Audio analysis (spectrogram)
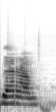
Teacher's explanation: G dengan bunyi hambat dorsovelar bersuara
